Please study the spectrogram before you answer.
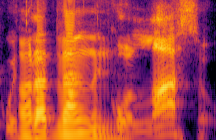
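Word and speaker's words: Oratmangoen: Ya, pengucapannya benar. Ortmangun.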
